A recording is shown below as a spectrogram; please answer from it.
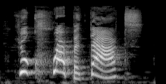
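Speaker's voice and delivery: put-on shrill, high, sassy, bratty childish voice, belted out. Cast member describing the character Debbie, demonstrating Debbie's annoying childish voice. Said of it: "with an annoying childish voice sounding like this".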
